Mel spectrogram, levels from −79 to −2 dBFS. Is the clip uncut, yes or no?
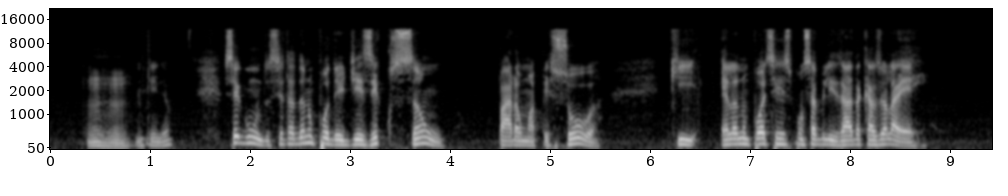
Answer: no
